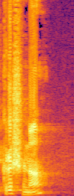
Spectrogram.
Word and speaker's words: Krishna: When we say Krishna, this is the na that we are pronouncing, or supposed to pronounce. It's not Krishna, na. It's na, Krishna. So that's how it's pronounced.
